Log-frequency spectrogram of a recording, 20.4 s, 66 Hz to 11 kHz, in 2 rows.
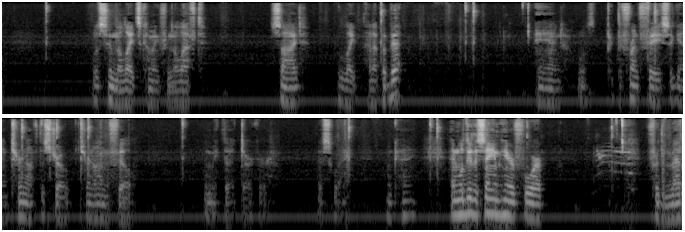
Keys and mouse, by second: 0.4-5.5 drag, 6.6 click, 9.4 click, 10.0 click, 10.6 click, 11.1 click, 17.8-19.1 drag.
